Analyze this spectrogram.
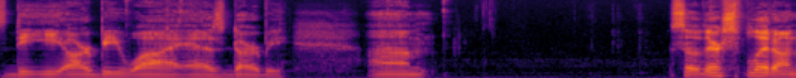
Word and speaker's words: Derby: civil parish of darby and the town of derby i think i'm pronouncing that right i'm pretty sure in the uk they pronounce d-e-r-b-y as darby um so they're split on two pages actually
